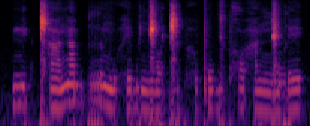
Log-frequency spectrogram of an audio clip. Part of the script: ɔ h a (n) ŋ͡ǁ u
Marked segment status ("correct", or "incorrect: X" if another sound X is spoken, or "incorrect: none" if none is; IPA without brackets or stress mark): incorrect: ŋ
